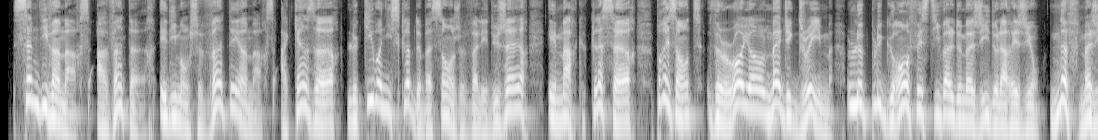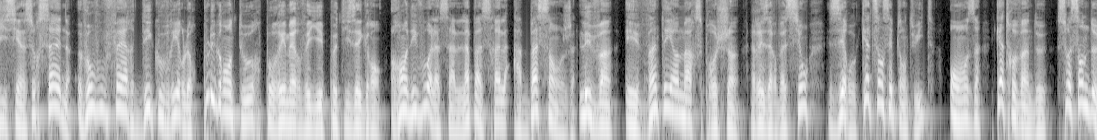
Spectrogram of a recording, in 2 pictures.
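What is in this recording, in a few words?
FR M commercial, French, male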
